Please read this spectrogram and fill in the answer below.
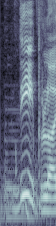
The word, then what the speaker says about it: Diplo: Diplo, hai detto bene.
